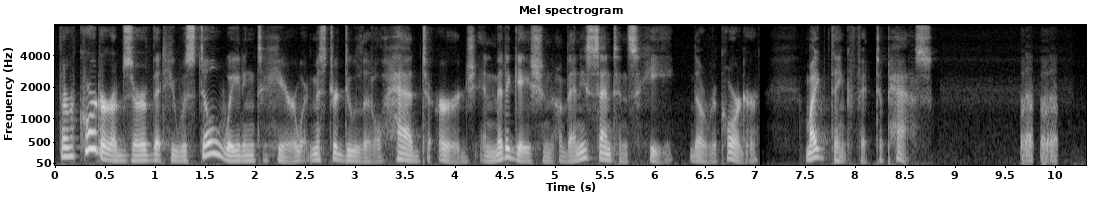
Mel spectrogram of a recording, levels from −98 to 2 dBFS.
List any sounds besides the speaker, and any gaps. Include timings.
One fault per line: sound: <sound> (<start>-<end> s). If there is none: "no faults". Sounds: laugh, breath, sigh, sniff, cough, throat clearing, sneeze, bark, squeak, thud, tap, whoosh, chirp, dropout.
sound: laugh (9.7-10.0 s)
